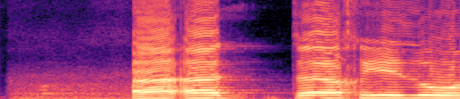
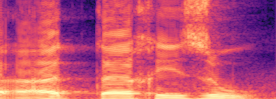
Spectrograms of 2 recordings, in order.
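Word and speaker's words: أَأَتَّخِذُ: Pada bacaan a'attakhidhu min dunih, hati-hati dalam pelafalan zal, jangan sampai terbaca dengan huruf zai, jangan dibaca a'attakhizu, tapi dia zu.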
